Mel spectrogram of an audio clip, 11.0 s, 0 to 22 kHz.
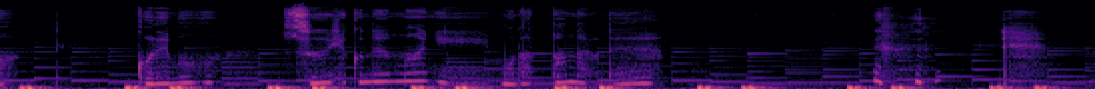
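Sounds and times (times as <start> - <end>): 
heartbeat thumping: 0.0 - 0.5, 1.2 - 2.0, 2.7 - 3.4, 4.1 - 4.9, 5.6 - 6.3, 7.0 - 7.8, 8.4 - 9.2, 9.9 - 10.6
speech: 1.4 - 2.2, 2.9 - 5.4.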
